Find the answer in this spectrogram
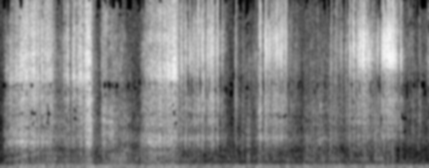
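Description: Knife cutting through a dry, grid-scored bar of soap, shaving off crunchy little cubes. About four scraping strokes, the last and loudest near the end.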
